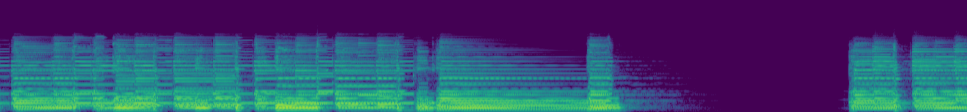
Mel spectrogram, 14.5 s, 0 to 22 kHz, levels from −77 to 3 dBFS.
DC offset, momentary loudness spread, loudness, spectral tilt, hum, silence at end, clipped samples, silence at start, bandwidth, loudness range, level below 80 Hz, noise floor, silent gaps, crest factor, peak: under 0.1%; 6 LU; -15 LUFS; -8.5 dB/octave; none; 0 s; under 0.1%; 0 s; 6 kHz; 8 LU; -38 dBFS; under -90 dBFS; 11.77-12.42 s; 16 dB; 0 dBFS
